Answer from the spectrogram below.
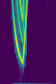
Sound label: Little Bird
